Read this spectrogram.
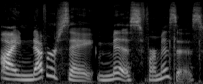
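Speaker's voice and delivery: usual speaking voice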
